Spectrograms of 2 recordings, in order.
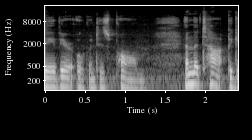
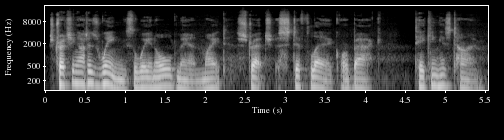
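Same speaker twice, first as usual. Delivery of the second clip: ordinary delivery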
